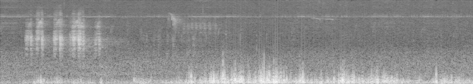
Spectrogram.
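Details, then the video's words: Dull, uneven pecking thuds from a White-backed woodpecker excavating its nest in a tree, Gongsanseong Fortress, Gongju, South Korea, late March morning; three crisp clicks open the sequence, then heavier irregular knocking builds. "둥지를 파는 큰오색딱다구리 White-backed woodpecker digging a nest"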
